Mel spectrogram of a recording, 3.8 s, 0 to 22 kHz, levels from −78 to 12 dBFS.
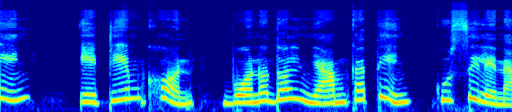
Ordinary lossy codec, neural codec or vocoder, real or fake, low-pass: Opus, 24 kbps; vocoder, 48 kHz, 128 mel bands, Vocos; fake; 19.8 kHz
